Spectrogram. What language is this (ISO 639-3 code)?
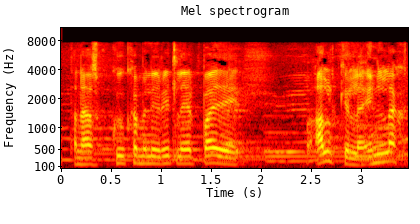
isl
